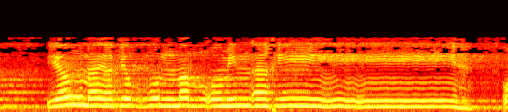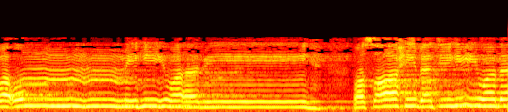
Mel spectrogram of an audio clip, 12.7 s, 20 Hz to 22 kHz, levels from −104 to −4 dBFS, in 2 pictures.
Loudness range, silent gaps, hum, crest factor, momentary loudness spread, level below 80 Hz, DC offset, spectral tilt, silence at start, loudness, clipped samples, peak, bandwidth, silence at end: 2 LU; none; none; 16 dB; 6 LU; -52 dBFS; under 0.1%; -10 dB/octave; 0 s; -19 LUFS; under 0.1%; -2 dBFS; 5.8 kHz; 0 s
